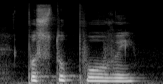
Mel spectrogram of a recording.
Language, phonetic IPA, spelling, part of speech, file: Ukrainian, [pɔstʊˈpɔʋei̯], поступовий, adjective, Uk-поступовий.ogg
- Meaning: gradual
